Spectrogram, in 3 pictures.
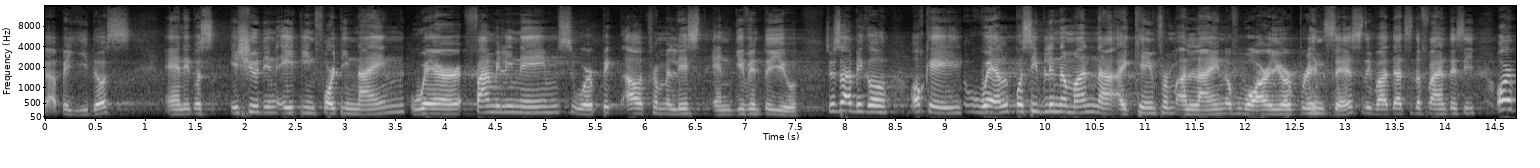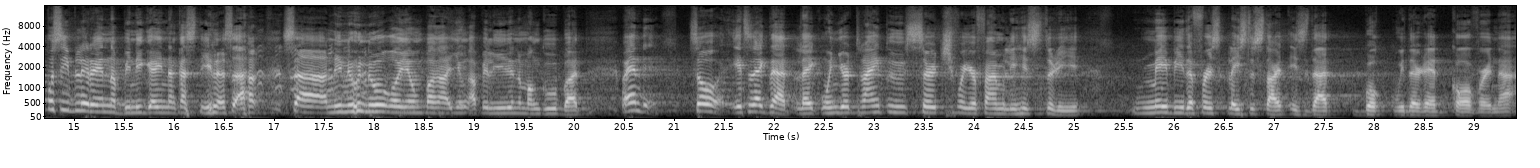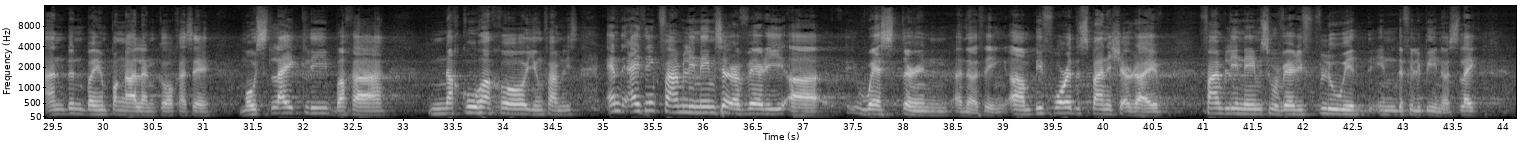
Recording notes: Team were invited to do a live panel at "Hear For It," the first podcast festival in the Philippines!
